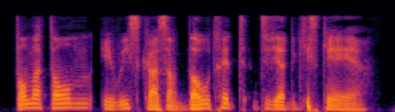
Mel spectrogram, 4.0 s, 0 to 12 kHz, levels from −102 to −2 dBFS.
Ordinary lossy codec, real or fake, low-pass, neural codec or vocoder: MP3, 48 kbps; fake; 7.2 kHz; codec, 16 kHz, 1.1 kbps, Voila-Tokenizer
